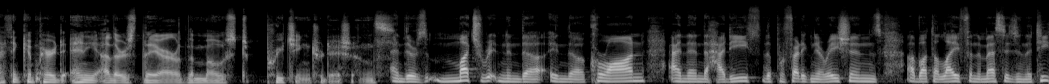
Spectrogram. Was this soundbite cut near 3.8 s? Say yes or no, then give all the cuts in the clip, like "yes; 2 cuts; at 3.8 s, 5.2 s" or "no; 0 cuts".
yes; 1 cut; at 3.8 s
